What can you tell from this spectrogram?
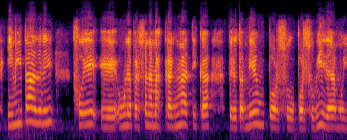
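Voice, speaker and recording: A woman's voice carries a bright, sharp tone with ordinary pitch variation. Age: 60s. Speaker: anthropologist. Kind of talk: interview. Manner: halting, many fillers and repetitions.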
